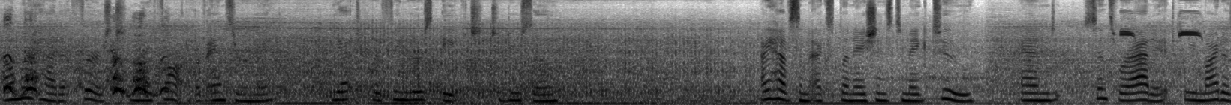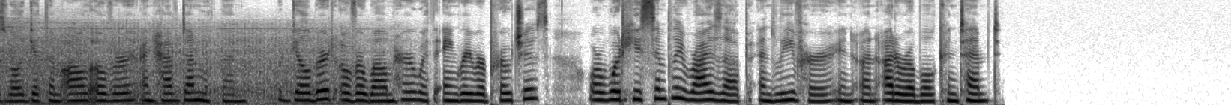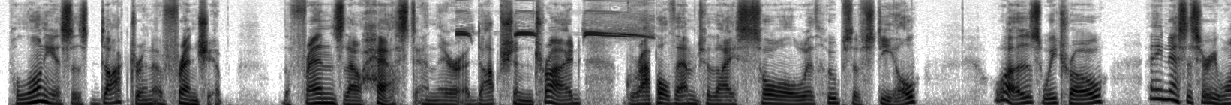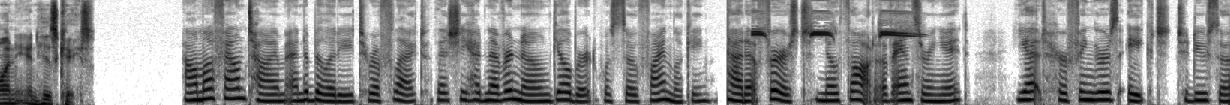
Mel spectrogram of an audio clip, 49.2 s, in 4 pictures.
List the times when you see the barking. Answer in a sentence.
You can hear the barking from 0.1 to 1.8 s.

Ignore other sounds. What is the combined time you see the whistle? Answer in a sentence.
You can hear the whistle for 5 seconds altogether.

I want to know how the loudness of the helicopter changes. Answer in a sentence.
The loudness of the helicopter goes down.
